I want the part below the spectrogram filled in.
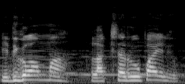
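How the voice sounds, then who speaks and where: A woman voicing a headstrong, money-hungry elder brother from a poor fishing family in an animated moral story. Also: fairly low pitch, a little fast, over music, natural voice. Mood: defiant.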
